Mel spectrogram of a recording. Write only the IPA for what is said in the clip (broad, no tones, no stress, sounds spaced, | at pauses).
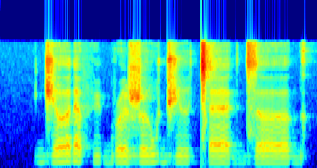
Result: d͡ʒ əː ɾ ɛ f y b ɹ ɨ ʐ ɯ w d͡ʒ ɨː ǀ ɛː ɡ d͡z əː ɡ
